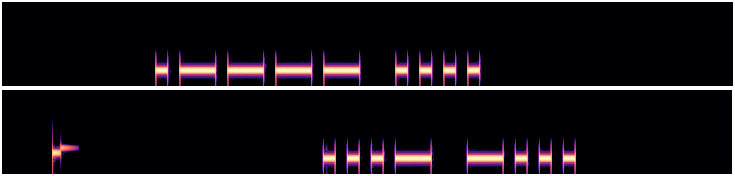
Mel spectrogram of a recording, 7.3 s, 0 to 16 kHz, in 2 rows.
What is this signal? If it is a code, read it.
Morse code, heard as a keyed tone, about 20 wpm, 700 Hz. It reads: 1 H V B
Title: Two Challenging Letter-Number Combinations 20wpm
